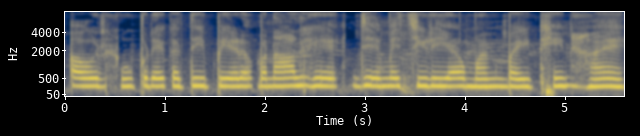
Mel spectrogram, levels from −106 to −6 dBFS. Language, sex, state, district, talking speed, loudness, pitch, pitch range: Chhattisgarhi, female, Chhattisgarh, Sarguja, 120 wpm, -19 LUFS, 245 Hz, 245-255 Hz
